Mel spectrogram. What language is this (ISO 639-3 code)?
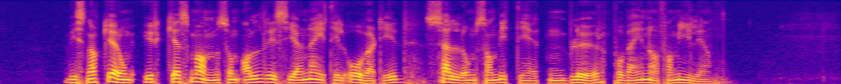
nor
